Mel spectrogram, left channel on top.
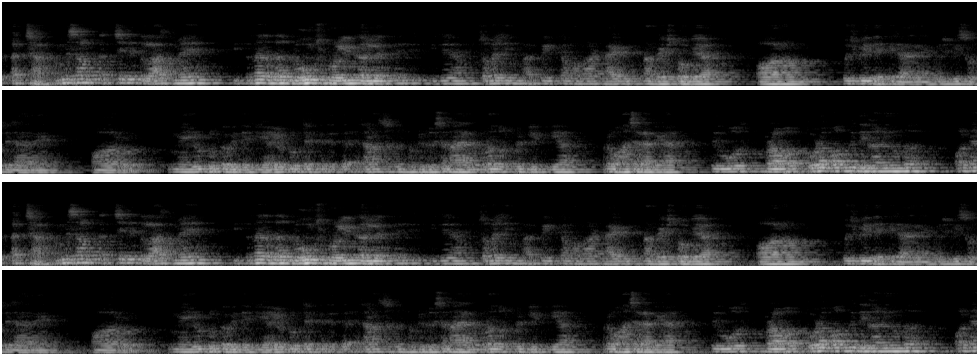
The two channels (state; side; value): noise; right; rumble, 25 dB below the sound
